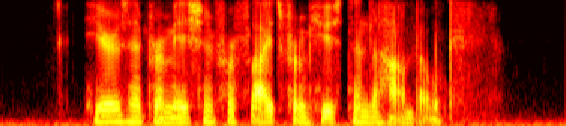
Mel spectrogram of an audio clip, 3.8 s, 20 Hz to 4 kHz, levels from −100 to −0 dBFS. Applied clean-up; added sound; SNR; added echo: neural diffusion model UNIVERSE++.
